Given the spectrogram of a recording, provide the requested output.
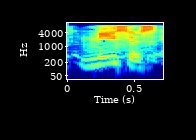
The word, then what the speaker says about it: Mises: It's Mises. M-I-S-E-S. .org. I think it's just Mises. .org. It might be von Mises. .org. V-O-N-M-I-S-E-S.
